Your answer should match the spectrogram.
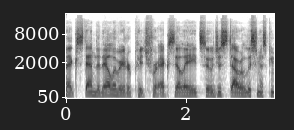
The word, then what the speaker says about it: XL8: Meaning sometimes X can be pronounced as trans so when you read it, trans, L, 8, it's translate, so we are a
